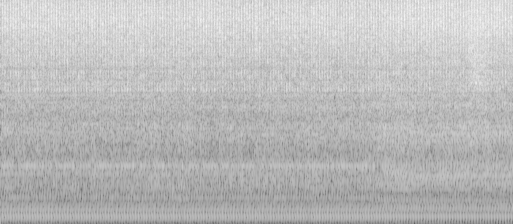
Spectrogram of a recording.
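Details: Briggs & Stratton small single-cylinder engine after a carburetor needle fix for surging and stalling under load, reassembled with the old bowl gasket: small single thumps at a steady, even beat, no surging or hunting; running clean and healthy.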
